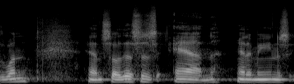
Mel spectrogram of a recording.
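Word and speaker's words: ἐν: words like this but we have n with a epsilon and a smooth breathing so it's just pronounced n and it means n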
